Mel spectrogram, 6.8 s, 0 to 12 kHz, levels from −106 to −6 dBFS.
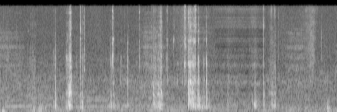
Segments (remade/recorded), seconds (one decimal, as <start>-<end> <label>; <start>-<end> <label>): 0.0-4.3 recorded; 4.3-5.3 remade; 5.3-6.8 recorded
